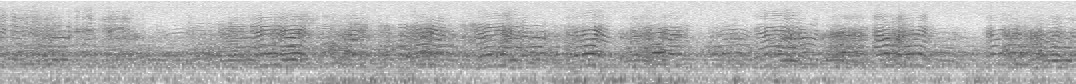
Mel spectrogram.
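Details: Snow geese returning from the bay at sunset at Forsythe National Wildlife Refuge, Oceanville, New Jersey; a dense, continuous chorus of overlapping honking calls from a large flock, steady throughout with no pauses.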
